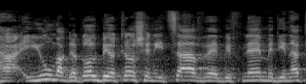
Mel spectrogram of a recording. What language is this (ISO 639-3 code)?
heb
